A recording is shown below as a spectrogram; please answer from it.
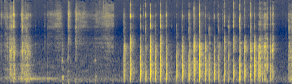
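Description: Fingertips and nails tap and scratch the surface of a round, flat, golden dalgona honeycomb sugar candy disc, solid and brittle. Soft, airy scratching gives way to a rapid series of sharp, bright clicking taps that die away almost instantly, with little low end.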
